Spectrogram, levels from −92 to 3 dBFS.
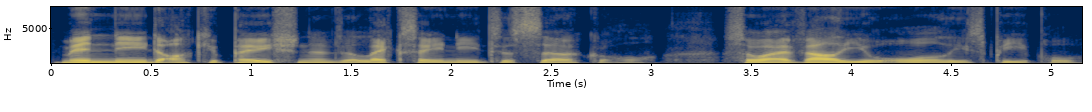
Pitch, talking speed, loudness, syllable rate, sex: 130 Hz, 165 wpm, -18 LUFS, 4.9 syllables/s, male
